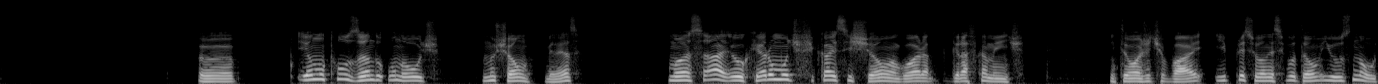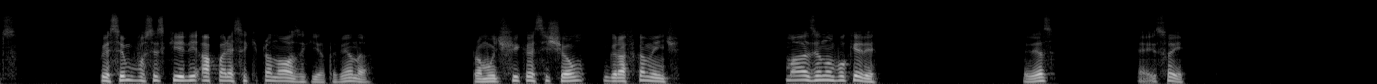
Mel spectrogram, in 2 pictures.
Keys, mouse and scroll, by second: 0.5-1.7 middle drag, 13.7 click, 16.2-20.6 scroll up 6, 21.2 click, 24.0 click, 25.0-26.4 scroll down 2, 26.5 click.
